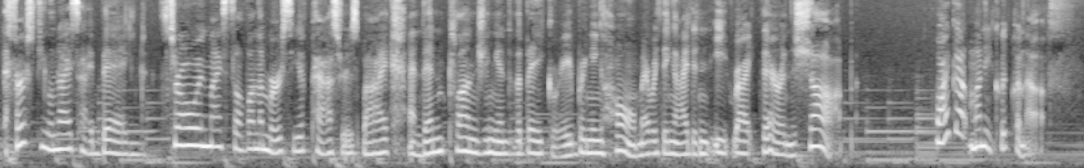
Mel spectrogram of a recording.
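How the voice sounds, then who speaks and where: A woman performing a short story as an obese, food-obsessed young woman and devoted radio fan, confiding and savoring her words with dramatic pauses. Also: on the low side, expressive, dark tone, natural voice. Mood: wistful, bitter, then matter-of-fact, wry. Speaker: story reader. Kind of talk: dramatic first-person short story reading. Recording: music bed under the voice. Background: instrumental music with plucked guitar.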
